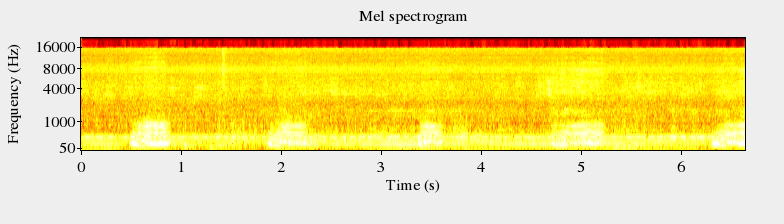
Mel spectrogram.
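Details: Sleeping foster Shih Tzu dog snoring: rhythmic nasal snores on each breath, roughly 40 a minute, over a steady background hum.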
